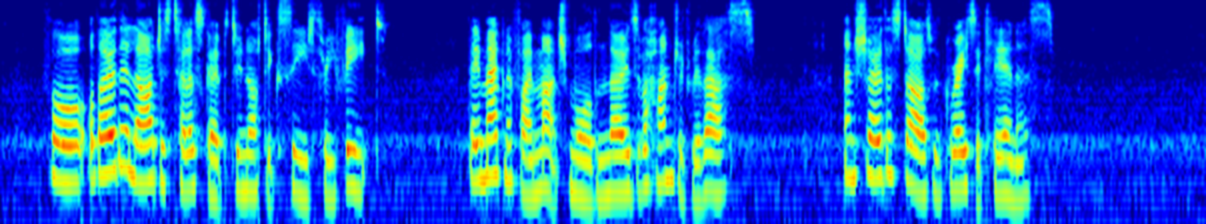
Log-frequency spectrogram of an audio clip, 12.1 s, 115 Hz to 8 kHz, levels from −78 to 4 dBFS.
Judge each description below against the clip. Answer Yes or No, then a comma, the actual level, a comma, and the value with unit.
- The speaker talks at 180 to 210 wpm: No, average, 140 wpm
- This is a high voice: Yes, high, 230 Hz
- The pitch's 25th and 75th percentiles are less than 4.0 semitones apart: No, average, 4.4 semitones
